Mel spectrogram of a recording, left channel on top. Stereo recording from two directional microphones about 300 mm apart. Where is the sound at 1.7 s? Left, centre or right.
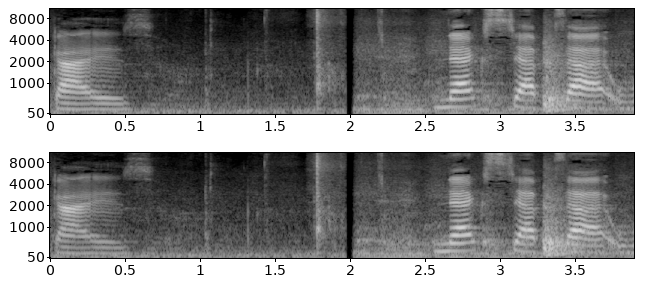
Centre.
